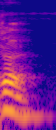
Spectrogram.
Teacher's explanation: जिन व्यंजन वर्णों का उच्चारण करते समय जीहवा में दो-तीन बार कंपन होता है उन्हें प्रकंपित व्यंजन कहते हैं। इनकी संख्या एक होती है र ये लुंठित व्यंजन भी कहलाते हैं।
